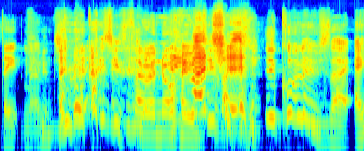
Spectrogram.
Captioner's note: both laughing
